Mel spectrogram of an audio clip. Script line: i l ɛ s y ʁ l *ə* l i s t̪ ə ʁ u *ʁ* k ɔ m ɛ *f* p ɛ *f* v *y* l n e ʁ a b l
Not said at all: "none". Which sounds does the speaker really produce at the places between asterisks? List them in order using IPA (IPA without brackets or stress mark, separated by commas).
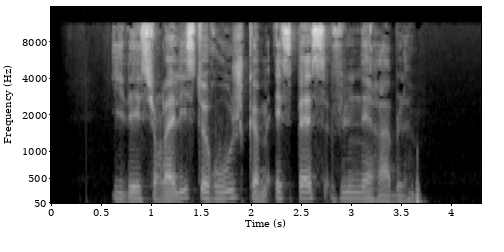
a, ʒ, s, s, y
